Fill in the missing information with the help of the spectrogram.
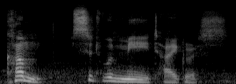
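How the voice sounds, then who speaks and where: A man playing Solomon, a cryptic stranger who watches people from a tavern corner and speaks in slow, leading questions. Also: medium pitch, big pitch swings, slight background noise.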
